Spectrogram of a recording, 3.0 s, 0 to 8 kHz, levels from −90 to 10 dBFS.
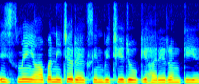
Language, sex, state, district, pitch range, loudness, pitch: Hindi, female, Chhattisgarh, Sukma, 225-245 Hz, -15 LUFS, 235 Hz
